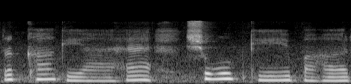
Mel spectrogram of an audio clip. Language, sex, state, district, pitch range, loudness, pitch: Hindi, female, Punjab, Pathankot, 175-235 Hz, -16 LUFS, 195 Hz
